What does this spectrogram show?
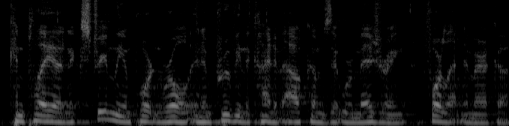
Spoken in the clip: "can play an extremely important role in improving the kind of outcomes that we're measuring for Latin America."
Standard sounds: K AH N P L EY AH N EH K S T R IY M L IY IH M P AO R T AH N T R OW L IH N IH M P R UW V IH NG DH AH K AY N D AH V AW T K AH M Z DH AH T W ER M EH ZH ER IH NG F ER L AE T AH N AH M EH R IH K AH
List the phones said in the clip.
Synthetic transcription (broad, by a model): K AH N P L EY AH N EH K S T R IY M L IY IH M P AO R T N T R OW L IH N IH M P R UW V IH NG DH AH K AY N D AH V AW T K AH M Z DH AH T W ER M EH ZH ER IH NG F ER L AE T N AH M EH R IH K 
